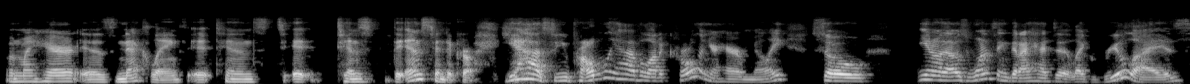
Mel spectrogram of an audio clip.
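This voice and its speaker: Her voice is low, with big swings in pitch, and she talks at a moderate pace. As a hairdresser and salon owner, she runs a live hair tutorial, rambling and laughing while chatting with viewers.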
